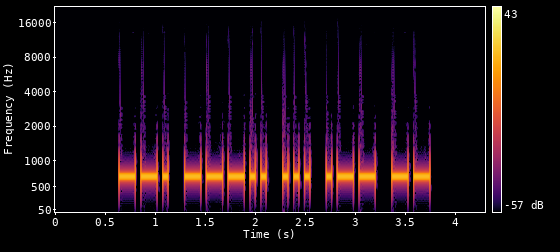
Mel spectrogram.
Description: Morse code, heard as a keyed tone, about 22 wpm, 700 Hz. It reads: G8SWM
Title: DXCC-100 Call Signs - 5 Characters - Repeated 3x - 22wpm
